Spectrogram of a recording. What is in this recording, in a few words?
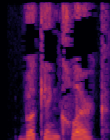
"Booking clerk", English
